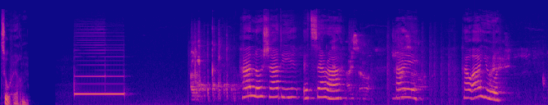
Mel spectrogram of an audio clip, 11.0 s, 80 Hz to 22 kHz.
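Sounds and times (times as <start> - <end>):
speech: 0.0 - 0.7, 4.8 - 8.5, 9.2 - 10.2
electronic ringing tone from a phone call: 1.5 - 2.6.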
